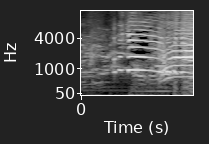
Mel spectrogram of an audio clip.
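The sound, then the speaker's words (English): A woman screams in a sustained, high, strained cry that holds steady for about a second after a few shorter vocal bursts. The sound is loud and harsh. “Oh, this dumb bitch won't stop screaming.”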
